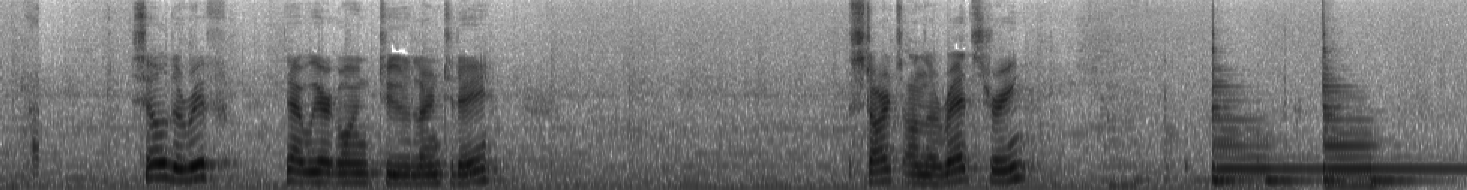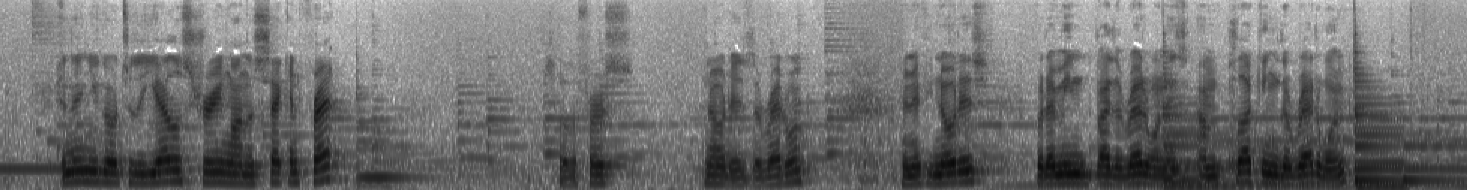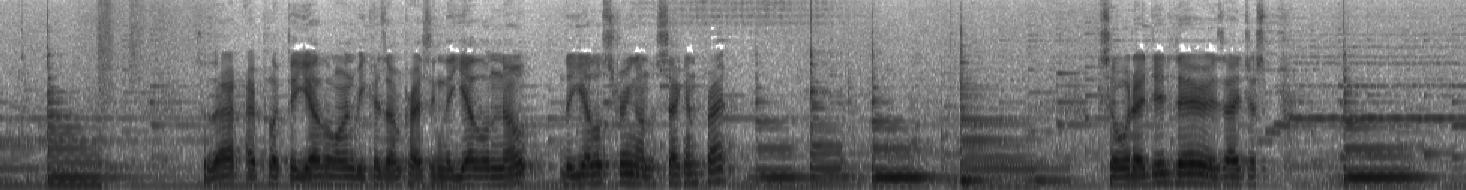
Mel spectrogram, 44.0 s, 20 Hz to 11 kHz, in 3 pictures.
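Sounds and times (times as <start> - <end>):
acoustic guitar plucked notes: 0.0 - 44.0.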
